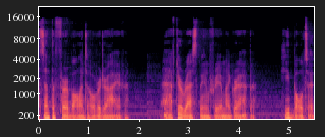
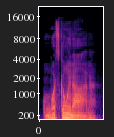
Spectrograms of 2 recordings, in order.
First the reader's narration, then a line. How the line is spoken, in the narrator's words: I shouted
